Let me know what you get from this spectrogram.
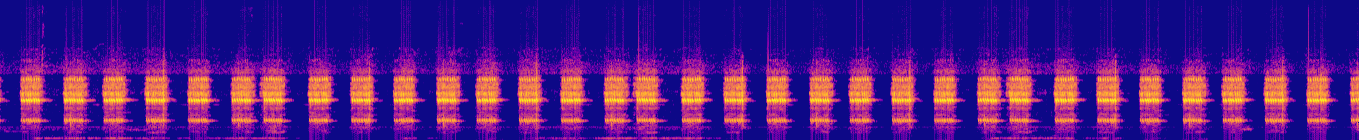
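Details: Male cricket chirping loud and shrill throughout, sharp high pulses repeated evenly about twice per second without a break, with a soft low droning hum coming and going underneath.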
